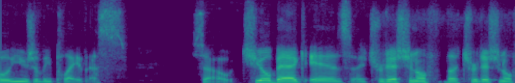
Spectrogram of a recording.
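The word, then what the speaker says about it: ceòl beag: so this is the musical style and it's pronounced chill big and it translates from gaelic to light music and so and the instruments used it is a single uh bagpiper who will usually play this so cheelbeg is a traditional the traditional form of music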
